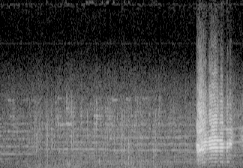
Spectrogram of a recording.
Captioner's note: horses galloping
